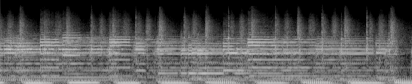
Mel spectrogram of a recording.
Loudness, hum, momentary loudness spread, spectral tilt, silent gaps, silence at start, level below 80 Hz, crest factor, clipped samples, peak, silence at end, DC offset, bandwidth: -14 LUFS; none; 5 LU; -3.5 dB/octave; none; 0 s; -24 dBFS; 14 dB; under 0.1%; -2 dBFS; 0 s; under 0.1%; 15 kHz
